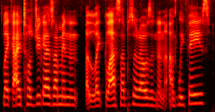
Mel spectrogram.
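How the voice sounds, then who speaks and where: A young woman chats alone into the mic like a podcast host, in a dry, close recording with no room sound. Her pitch sits in the middle for a woman. She talks in loose, slangy, profane sentences full of filler words and leans hard on exaggerated emphasis. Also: steady tone, quick pace, no echo. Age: young adult. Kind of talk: casual solo chatty monologue.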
